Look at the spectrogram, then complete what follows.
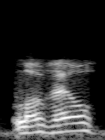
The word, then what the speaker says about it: Louisville: Yes, Tim, how do you say it? Louisville. There it is.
